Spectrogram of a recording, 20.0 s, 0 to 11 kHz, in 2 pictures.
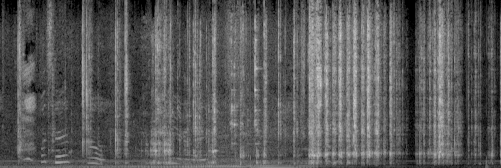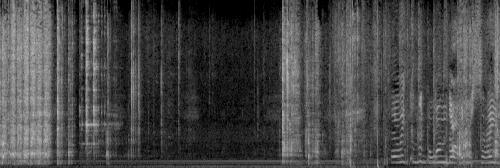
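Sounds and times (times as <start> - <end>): faint steady hum: 0.0 - 20.0
metal can scraping and crunching: 0.4 - 12.8, 15.7 - 20.0.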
